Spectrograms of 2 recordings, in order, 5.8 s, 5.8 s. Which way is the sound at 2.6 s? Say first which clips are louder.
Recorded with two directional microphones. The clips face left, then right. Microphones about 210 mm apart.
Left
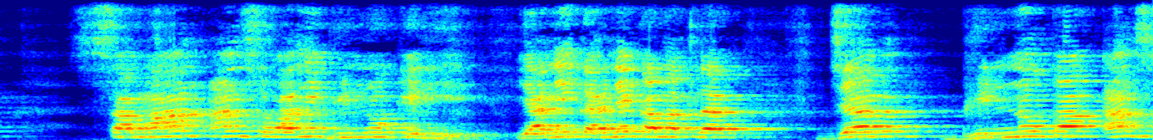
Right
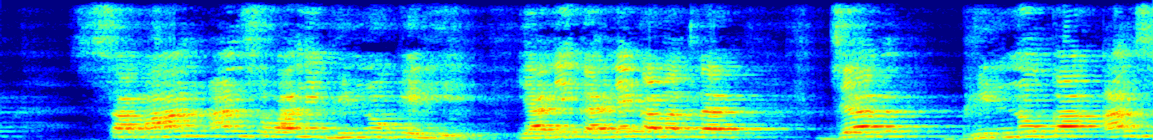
Left 2 dB; 20° left (ahead or behind).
